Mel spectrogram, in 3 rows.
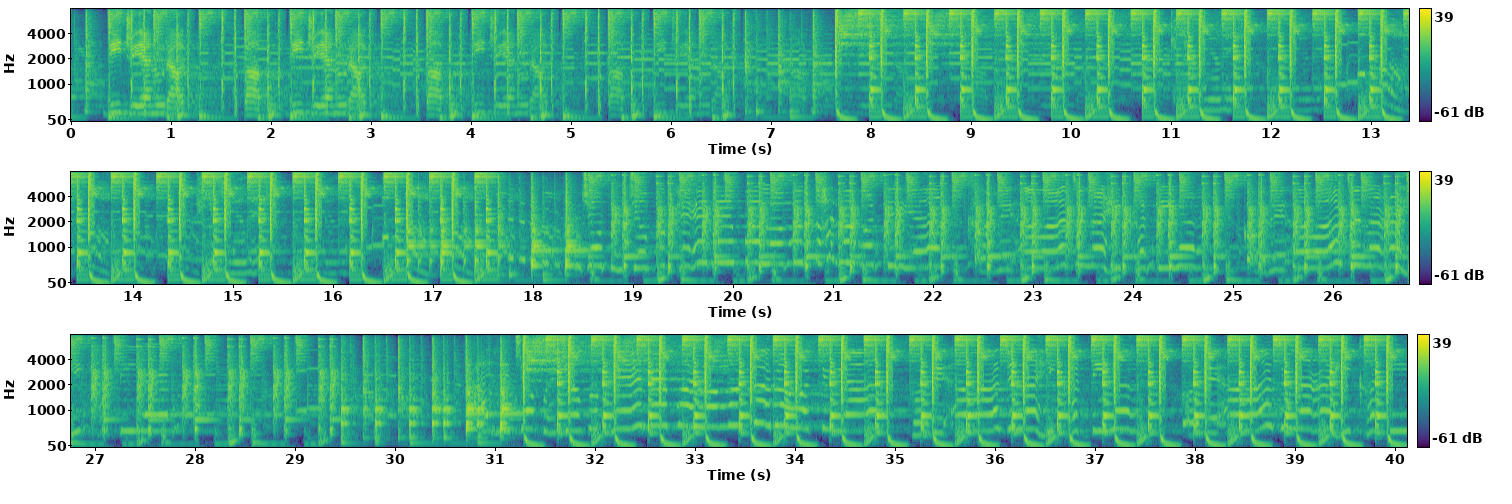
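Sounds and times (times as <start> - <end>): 
hard dholak bass mix in Bhojpuri style: 0.0 - 40.1.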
